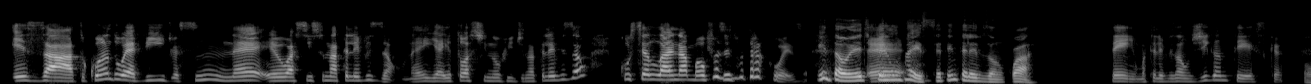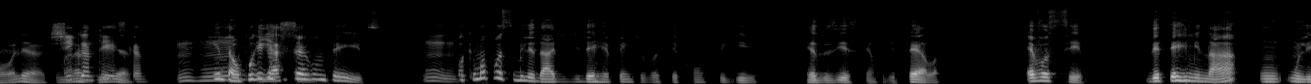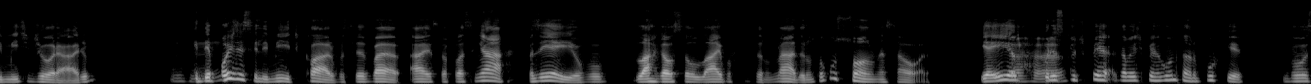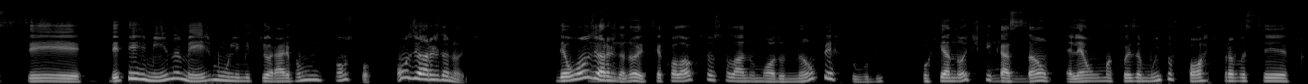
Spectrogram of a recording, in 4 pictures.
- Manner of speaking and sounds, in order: tapping
- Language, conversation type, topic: Portuguese, advice, Como reduzir o tempo de tela à noite para dormir melhor sem ficar entediado?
